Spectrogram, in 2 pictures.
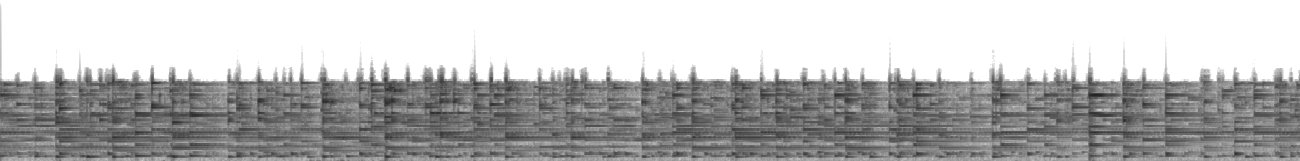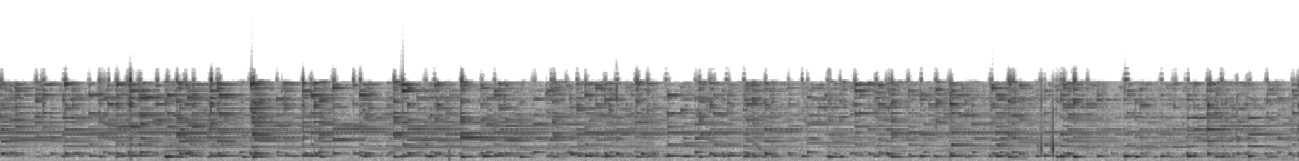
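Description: Many cowbells on a herd of cattle ringing at once: a continuous, irregular clanging of overlapping bells at several different pitches.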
